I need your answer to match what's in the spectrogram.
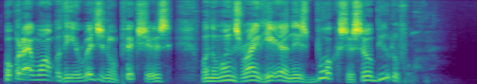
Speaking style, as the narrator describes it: he exclaimed

